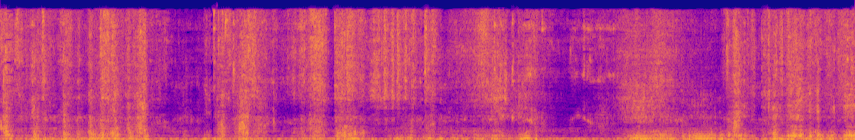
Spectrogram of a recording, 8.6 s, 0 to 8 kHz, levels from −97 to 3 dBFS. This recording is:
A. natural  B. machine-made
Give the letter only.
B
